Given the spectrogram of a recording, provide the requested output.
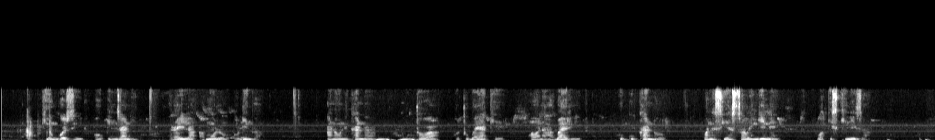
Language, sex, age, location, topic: Swahili, male, 18-24, Kisumu, government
